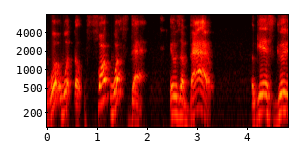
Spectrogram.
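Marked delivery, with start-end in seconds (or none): 0.0-2.0 slow stunned mock disbelief. Voicing stunned querent.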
